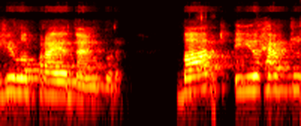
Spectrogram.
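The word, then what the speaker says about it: Vila Praia de Âncora: Kind of eliminate the E on the D, and we say Vila Praia d'Âncora.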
